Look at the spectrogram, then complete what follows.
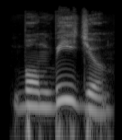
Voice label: "bombillo", Spanish

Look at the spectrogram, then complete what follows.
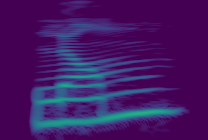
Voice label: "lom", Spanish syllable

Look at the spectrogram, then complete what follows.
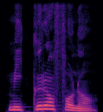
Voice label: "microfono", Spanish

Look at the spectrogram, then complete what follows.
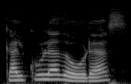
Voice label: "calculadores", Spanish

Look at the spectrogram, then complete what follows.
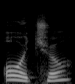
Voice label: "ocho", Spanish

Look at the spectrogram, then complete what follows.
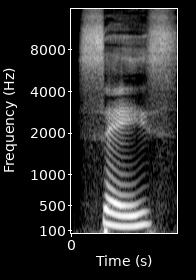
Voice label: "seis", Spanish

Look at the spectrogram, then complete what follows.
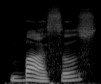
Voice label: "vasos", Spanish

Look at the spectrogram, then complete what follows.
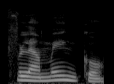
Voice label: "flamenco", Spanish

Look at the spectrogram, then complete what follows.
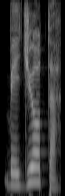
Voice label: "bellota", Spanish

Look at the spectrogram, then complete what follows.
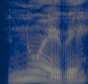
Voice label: "nueve", Spanish

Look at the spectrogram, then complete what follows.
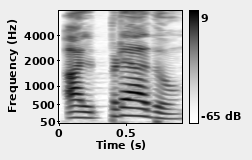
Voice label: "prado", Spanish

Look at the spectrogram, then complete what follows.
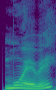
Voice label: "mueve", Spanish

